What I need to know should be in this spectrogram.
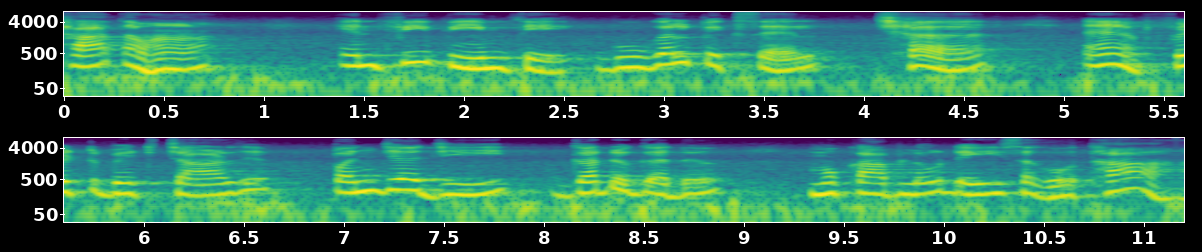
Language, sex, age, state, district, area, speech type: Sindhi, female, 60+, Rajasthan, Ajmer, urban, read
